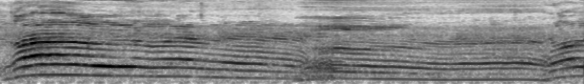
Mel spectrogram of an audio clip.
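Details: Cats fighting: a long, drawn-out wavering yowl that slowly sinks in pitch for about four seconds, breaks briefly, then swings upward again at the end.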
